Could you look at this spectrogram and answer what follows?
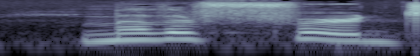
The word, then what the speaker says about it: MTHFR: And mostly the way to pronounce it, because there are no vowels. Motherfur gene confusion explained.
